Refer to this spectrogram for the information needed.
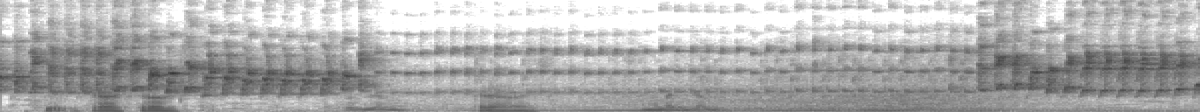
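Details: Fighter lovebird in ngekek panjang style: a shrill pulsed trill opens, with a few sharp chirps mixed in, then it fades under a man's speech and returns strongly at the end.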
